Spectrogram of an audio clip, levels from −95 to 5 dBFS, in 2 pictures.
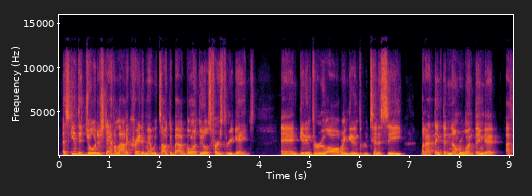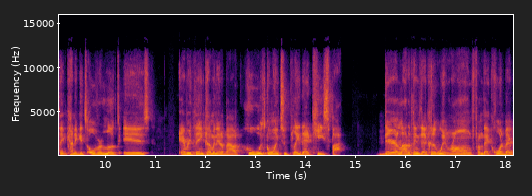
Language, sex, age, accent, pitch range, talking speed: English, male, 20-39, American, 140-170 Hz, 220 wpm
